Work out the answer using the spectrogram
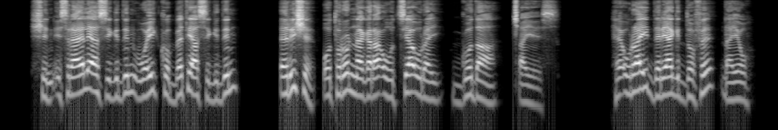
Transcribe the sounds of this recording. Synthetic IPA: ʃɪnɪsɾaːʔɛlɪjaːsːɪɡɪd̪ɪnwɔjkːɔbɛt̪ɪjaːsːɪɡɪd̪ɪn | ɛɾɪʃɛɔt̪ɔɾɔnɐɡɐɾɐo̞ːt͡sːɪjaːʊɾɐjɡɔd̪aː | t͡ʃʼɐje̞ːs | hɛʊɾɐjd̪ɛɾɪjaːɡɪd̪ːɔfɛɗɐjɔ

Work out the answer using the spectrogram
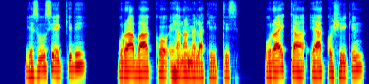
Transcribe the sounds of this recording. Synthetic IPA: jɛs̬uːsɪɛkʼːɪd̪ɪ | ʔʊɾaːbaːkːɔʔɛ̰ɦɐnɐmɛlɐkiːt̪ːɪs | ʔʊɾɐjkːɐjaːkːɔʃiːkʼɪn

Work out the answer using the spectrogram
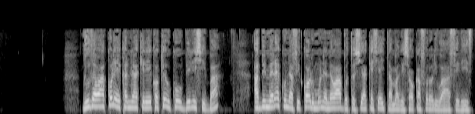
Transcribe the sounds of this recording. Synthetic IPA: ðuːðawakoɾekaneɾakeɾeːkɔkeukoubiɾiʃibaː | bimɛɾɛkunafikɔɾumonɛnɛwabotoɕiakɛɕjaitamaɣeɕɔːkafoɾoɾiwafiɾisti̥

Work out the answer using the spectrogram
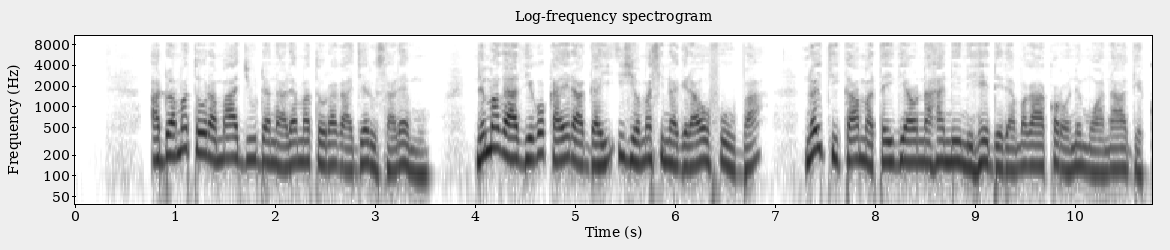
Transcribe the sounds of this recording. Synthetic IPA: adoamatoɾamad͡ʒuːdanaːɾeamatoːɾaɣad͡ʒɛɾusaɾɛmu | nemaɣaːðieɣokaeɾaɡaiʔiɕjɔmaɕinaɣeɾaofuːba | nɔitikaːmatɛiðiaɔnaɦaniniɦeːdeɾeamaɣaːkɔɾwɔnemwanaɡek

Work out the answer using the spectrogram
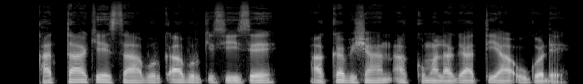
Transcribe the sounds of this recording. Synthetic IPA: kɐt̪ːaːke̞ːsːaːbʊɾkʼaːbʊɾkʼɪsiːseː | ɐkːɐbɪʃaːnɐ̰kːʊmɐlɐɡaːt̪ːɪjaːʔʊɡɔd̪ɛ̰

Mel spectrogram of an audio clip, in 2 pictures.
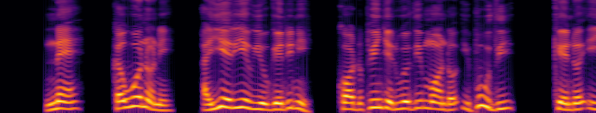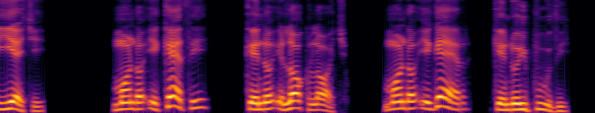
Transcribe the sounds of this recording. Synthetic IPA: nɛ | kawononɪ | ajeɾjewioɡendini | kɔdpiɲd͡ʒeɾwod̪imɔndɔʔipud̪i | kendoɪjɛt͡ʃɪ | mɔndɔʔɪkɛt̪ɪ | kendoɪlɔklɔt͡ʃ | mɔndɔʔɪɡɛr | kendoipud̪i

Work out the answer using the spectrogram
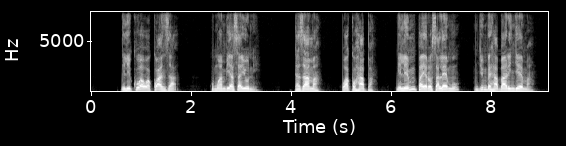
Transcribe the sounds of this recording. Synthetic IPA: nilikuwawakwanza | kumwambiasajuni | tazama | wakɔɦapa | nilim̩pajɛɾusalɛmu | m̩ʄumbɛɦaɓaɾiɲd͡ʒɛma̰

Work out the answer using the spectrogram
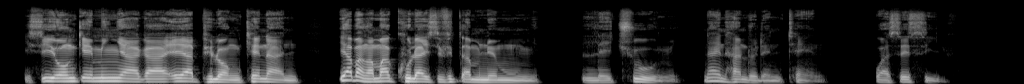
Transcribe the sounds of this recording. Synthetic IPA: isijɔŋkʼɛmiɲaɣaɛjapʰilwaŋukʰɛnaniː | jaβaŋamakʰulajisifitʼaminemuːɲɛ | let͡ʃʼʰumi | najnɦandrɛdɛntʰɛn | wasesiːva

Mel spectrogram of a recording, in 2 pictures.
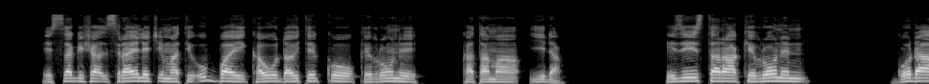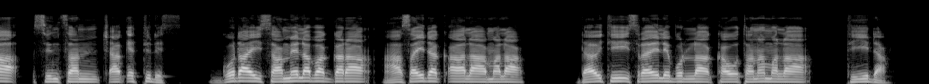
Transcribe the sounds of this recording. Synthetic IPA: hɛsːɐɡɪʃːɐɪsɾaːʔelɛt͡ʃʼɪmɐt̪ɪʊbːɐjkɐwɔd̪ɐwɪt̪ɛkːɔkɛbɪɾo̞ːnɛ | kɐt̪ɐmɐjɪd̪ɐ̰ | ʔɪzɪːst̪ːɐɾɐkɛbɪɾo̞ːnɛn | ɡɔd̪aːsɪnt͡sːɐnt͡ʃʼaːkʼɛt̪ːɪd̪ɛs | ɡɔd̪ɐjsaːmeːlɐbɐɡːɐɾɐha̰ːsɐjɪd̪ɐkʼaːlaːmɐlɐ | d̪ɐwɪt̪ɪːsɾaːʔelɛbɔlːɐkɐwɔt̪ɐnɐmɐlɐ | t̪ijɪd̪ɐ̰

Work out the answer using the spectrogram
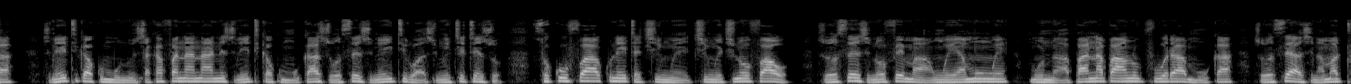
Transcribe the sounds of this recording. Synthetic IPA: ʐ̥ino̞itikakumun̤uʐakafananane̞ʐino̞iti̥kakum̤ukaʐo̞se̞ʐino̞itirwaʐimwe̞t͡ʃe̞te̞ːʐo̞so̞kufakuno̞itat͡ʃimwe̞t͡ʃimwe̞t͡ʃino̞faːo | ʐ̥o̞se̞ʐino̞fe̞mamwe̞jamuːmwe̞ | mun̤uɦapanapaːno̞p͡fuːɾam̤uːka | ʐ̥o̞se̞ɦaʐinamatu

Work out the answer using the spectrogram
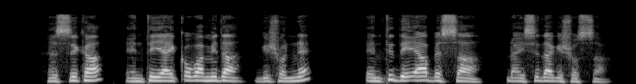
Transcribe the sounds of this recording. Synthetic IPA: hɛsːɪkɐ | ʔɪnt̪ːɪjɐjkʼːoːbɐmɪd̪ɐɡɪʃɔnːɛ | ɪnt̪ːɪd̪ɛʔɪjaːbɛsːaː | ɗɐjsːɪd̪ɐɡɪʃɔsːɐ

